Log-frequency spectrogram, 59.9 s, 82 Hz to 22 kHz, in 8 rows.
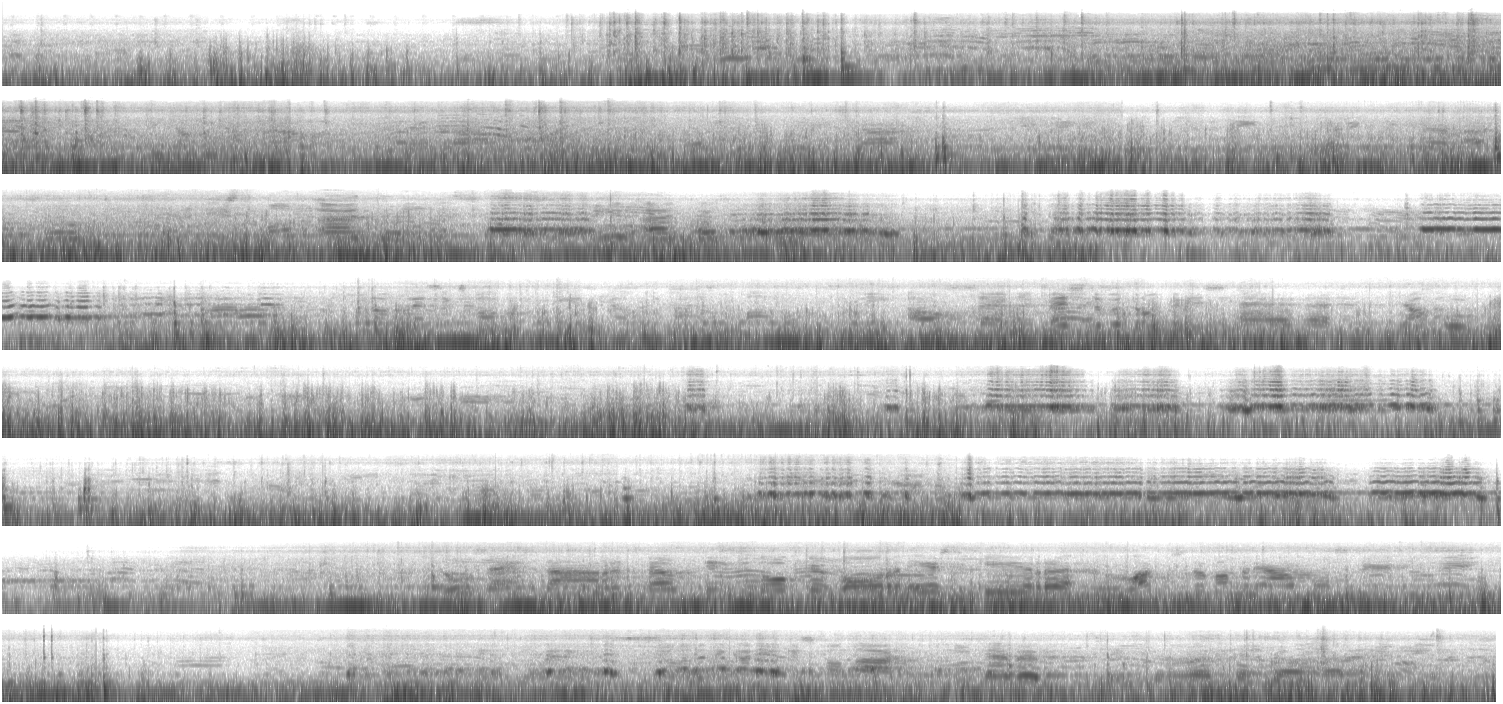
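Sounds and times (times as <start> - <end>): bicycle tyres rolling: 0.0 - 59.9
bike rumble over grass: 0.0 - 59.9
wind noise: 0.0 - 59.9
bicycle brakes squealing: 17.4 - 19.6, 34.9 - 37.2, 41.3 - 44.9.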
